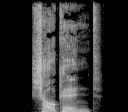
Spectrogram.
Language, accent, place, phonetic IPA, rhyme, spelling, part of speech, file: German, Germany, Berlin, [ˈʃaʊ̯kl̩nt], -aʊ̯kl̩nt, schaukelnd, verb, De-schaukelnd.ogg
- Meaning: present participle of schaukeln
